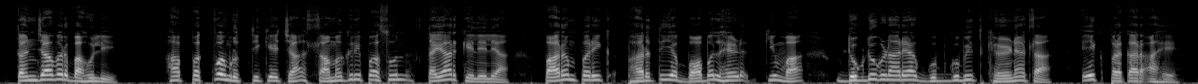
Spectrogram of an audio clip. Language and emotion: Marathi, neutral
